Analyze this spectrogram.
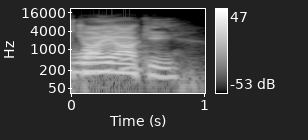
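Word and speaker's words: Guayakí: It's Wyakee.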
